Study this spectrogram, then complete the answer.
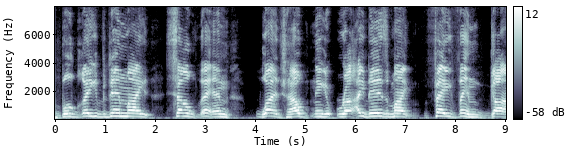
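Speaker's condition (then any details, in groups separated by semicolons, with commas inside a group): Ataxia telangiectasia; rare muscular dystrophy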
